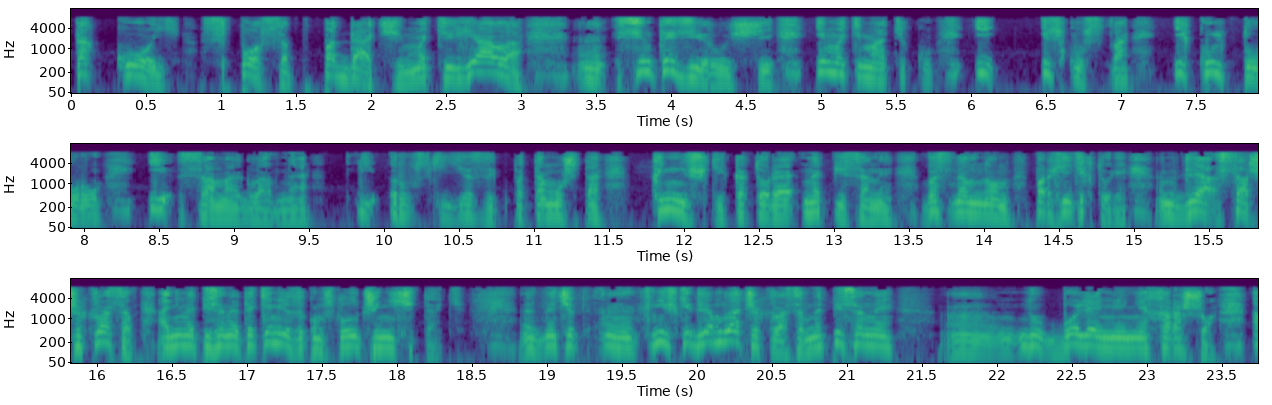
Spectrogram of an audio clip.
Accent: Kharkiv, Kharkiv Oblast, Ukraine; Мы из Харькова.

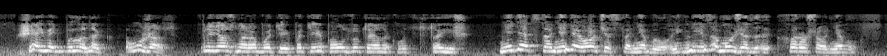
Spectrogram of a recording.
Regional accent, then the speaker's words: Adyshevo, Russia; Я из Адышева родом, выросла в бедной семье, без отца, с 5 лет.

